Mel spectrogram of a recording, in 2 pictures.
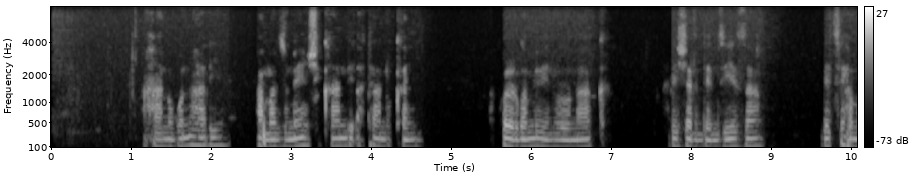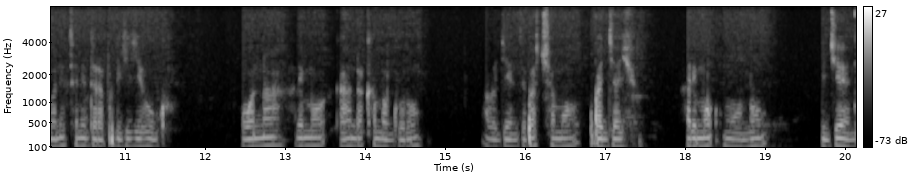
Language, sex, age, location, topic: Kinyarwanda, male, 25-35, Kigali, health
